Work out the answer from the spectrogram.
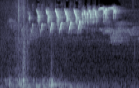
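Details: Blackburnian Warbler's three-part song, rising higher as it goes ("burn, burn me up"): a very high, thin run of quick, sibilant doubled notes, then a trailing final phrase. A couple of soft low thumps come early.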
